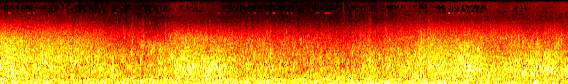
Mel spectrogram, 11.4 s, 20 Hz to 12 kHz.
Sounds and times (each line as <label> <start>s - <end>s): Light sea with rocks 0.0s - 11.3s
motorboats in the background 0.0s - 11.3s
